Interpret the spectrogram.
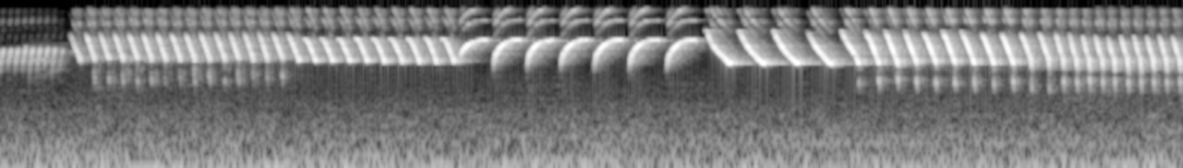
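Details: Domestic canary singing to stir other canaries into long rolling song: after one short note, a continuous, very fast trill runs on. Its note shapes shift from straight pulses to arched sweeps and back.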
